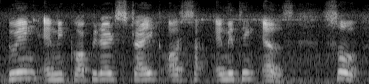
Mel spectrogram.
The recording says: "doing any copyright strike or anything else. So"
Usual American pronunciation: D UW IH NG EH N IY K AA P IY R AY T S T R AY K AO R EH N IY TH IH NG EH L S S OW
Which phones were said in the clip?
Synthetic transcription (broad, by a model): D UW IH NG EH N IY K AA P IY R AY T S T R AY K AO R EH N IY T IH NG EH L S S OW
